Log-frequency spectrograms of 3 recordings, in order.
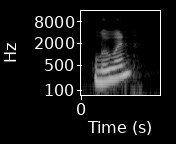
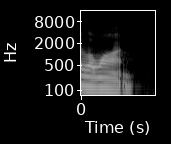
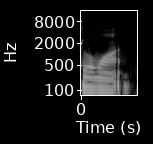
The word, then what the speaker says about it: Lewan: No, Taylor Lewan. – That's it. – It's Lewan. – Yeah. – To where people keep saying, or they always said Lewin. – It's spelled like that. It's L-E-W-I-N. – No, A-N. It's A-N.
